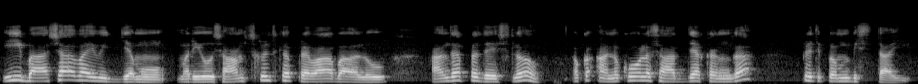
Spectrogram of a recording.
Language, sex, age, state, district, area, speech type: Telugu, male, 18-30, Andhra Pradesh, N T Rama Rao, urban, spontaneous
